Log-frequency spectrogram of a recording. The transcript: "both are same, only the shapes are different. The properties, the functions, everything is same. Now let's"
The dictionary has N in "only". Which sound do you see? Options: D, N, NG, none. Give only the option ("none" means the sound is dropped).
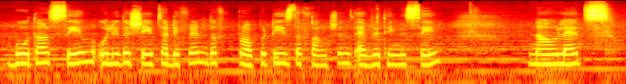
none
